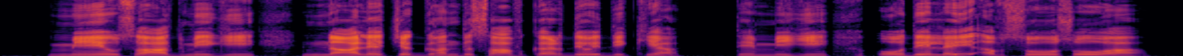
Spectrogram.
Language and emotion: Dogri, sad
